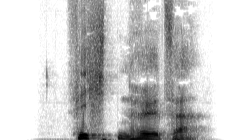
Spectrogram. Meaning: nominative/accusative/genitive plural of Fichtenholz
- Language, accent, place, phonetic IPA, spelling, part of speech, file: German, Germany, Berlin, [ˈfɪçtn̩ˌhœlt͡sɐ], Fichtenhölzer, noun, De-Fichtenhölzer.ogg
